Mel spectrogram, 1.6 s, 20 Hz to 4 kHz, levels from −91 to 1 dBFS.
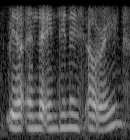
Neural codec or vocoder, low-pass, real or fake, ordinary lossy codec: none; 3.6 kHz; real; none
